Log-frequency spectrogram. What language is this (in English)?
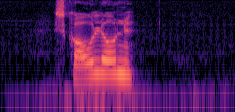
Danish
